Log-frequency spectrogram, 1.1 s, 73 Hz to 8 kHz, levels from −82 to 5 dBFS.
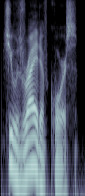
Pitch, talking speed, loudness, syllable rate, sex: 110 Hz, 280 wpm, -17 LUFS, 6.6 syllables/s, male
